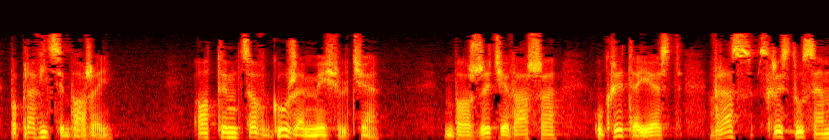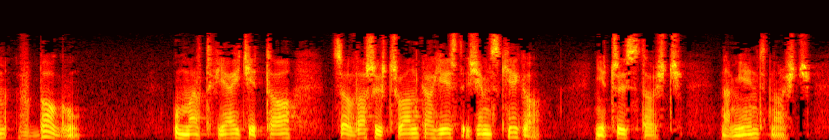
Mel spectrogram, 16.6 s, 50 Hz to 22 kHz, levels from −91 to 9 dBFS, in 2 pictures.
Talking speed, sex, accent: 105 wpm, male, native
